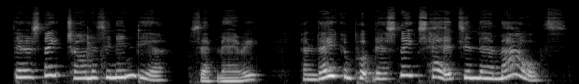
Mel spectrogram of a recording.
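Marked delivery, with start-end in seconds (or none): 0.1-1.7 lightly voiced Mary. A narrator's reading. 3.0-5.7 lightly voiced Mary. A narrator's reading.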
